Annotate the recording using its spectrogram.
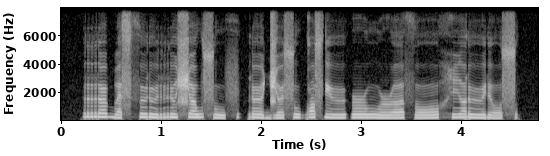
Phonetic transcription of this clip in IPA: rœ˥ bɛ˧˩sθʉ˥ɾʉ˧rʉ˥ ɕœ˥wsu˧˩f | ɾøː˧˩d͡ʑø˩˧su˧˩ɡɒ˥˧s ɾʲʉː˧ | ɹu˧˩ ɹə˩˧θoː˩˧hi˧ə̯ ɾʉː˧ɾʲo˩˧s

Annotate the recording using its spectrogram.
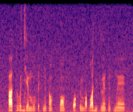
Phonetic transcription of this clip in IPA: at vədʲɛ mbɔ̃petɡə̃t ɔ̃pːɔ̃ pːɔxʉmʉdˤe dʲə̃tlʲɔ̃t ẽtbẽ

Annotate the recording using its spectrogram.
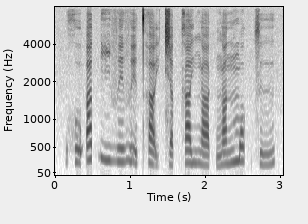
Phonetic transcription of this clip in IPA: xo̰˧˨ʔa˦˥t̚ɣi˧ ve˨˦vḛ˧˥ t̪ʰa̰ː˧˨j t͡ɕa˨˩t̚xa˧jŋaː˨˩k̚ŋa˨˦n mɔ˦˥k̚ sɨ˨˦

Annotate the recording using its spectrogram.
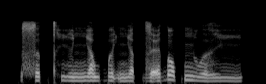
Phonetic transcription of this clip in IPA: sə˨˩t̚t̪ʰi˨˩ə̯ ɲa˧wɓə̰˧˨jɲa˨˩t̚ zɛ̰˧˥ɗɔ˦˥p̚ɲu˧˩ə̯ ɣi˧˩˨

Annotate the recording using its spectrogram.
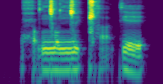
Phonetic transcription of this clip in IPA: ħɔ̰ŋ͡ǀoŋ͡ǀyǁʰa̰ ke

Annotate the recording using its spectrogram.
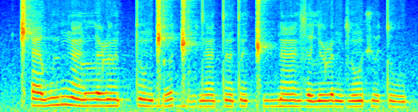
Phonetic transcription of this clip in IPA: ǁʰæwʉŋæ̃ lːəɭə̃tːõ ɡ͡ǁə ɡ͡ǁo̤dæ̃tə̃tə̃ ǁṳ ɾæ̃zə lʲʉɭəŋzõʃʉ tu

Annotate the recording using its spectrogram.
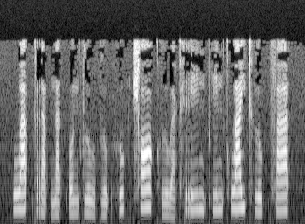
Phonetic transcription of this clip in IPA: wa˦˥p̚kra˨˩p̚na˨˩t̚ ʔo˧nkluː˨˩plu˨˩ʔ hu˥˩k̚t͡ɕʰɔː˥˩ kʰlu˩˦a̯kʰriː˥˩ŋpʰi˥˩n kʰwa˥˩jkʰlu˦˥k̚ fa˥˩t̚

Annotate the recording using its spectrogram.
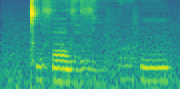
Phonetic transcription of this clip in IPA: ǀisɛ̃ːzɛ̤ zi̤ fɔ̤fĩː

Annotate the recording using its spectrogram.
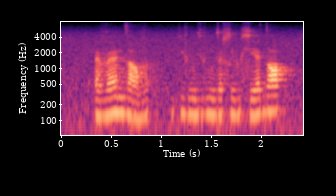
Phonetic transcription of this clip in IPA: ʔævænzɑv | kʲøvndyvndœɬiv xʲædɑ

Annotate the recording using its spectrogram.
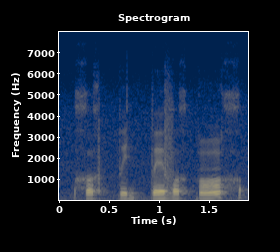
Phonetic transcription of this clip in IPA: xɔxpːedpːɛvɔx kɔ̃x

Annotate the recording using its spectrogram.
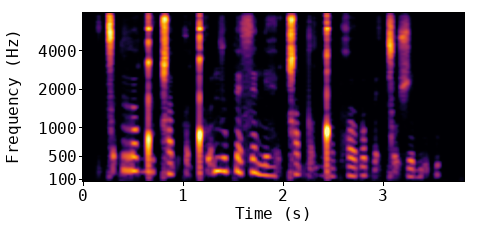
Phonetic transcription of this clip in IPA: ǀɛ̰˦prɔ˦ɡ͡ǃu˦ ǁa˨pkɔ̰˦ǃʰo̰˦ nzu˦pɾɛ˨ sɛ˦˨ne˨ɦɛ̰˨ ǁa˦pdˤɛ̰˦ ɡ͡ǃɔ˨pχo˨ɠɔ˨pɛ̰˦ ǀo̰˨ʃe˨ bṵ˦p

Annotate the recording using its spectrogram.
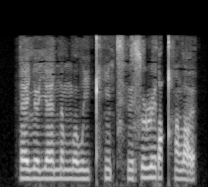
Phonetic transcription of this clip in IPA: ɛlʲɔ jɛnɐŋʷɛ wikʰĩ t͡sʰɨsu ɭɨɾɔqʰɐ̃ lˠɘ

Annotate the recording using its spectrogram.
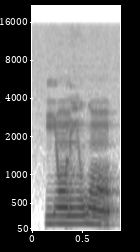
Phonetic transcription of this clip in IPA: jõɾĩ wõ

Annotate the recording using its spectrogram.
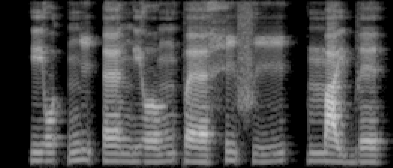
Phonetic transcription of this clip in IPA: jo˧˩t̚ŋi˥˨ʔɛː˩ŋ jɤː˩˧ŋpɛː˩hi˥˨fiː˩˧ | ma˧˩jbe˩

